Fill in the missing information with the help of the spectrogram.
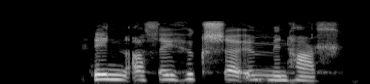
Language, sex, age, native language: Icelandic, male, 11, Icelandic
